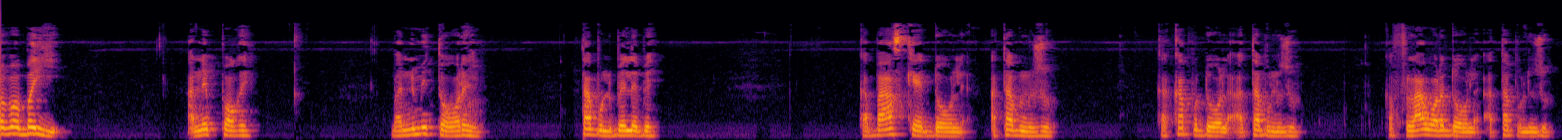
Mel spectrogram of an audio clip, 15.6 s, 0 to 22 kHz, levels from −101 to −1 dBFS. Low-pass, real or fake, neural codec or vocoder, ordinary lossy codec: 14.4 kHz; real; none; MP3, 48 kbps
